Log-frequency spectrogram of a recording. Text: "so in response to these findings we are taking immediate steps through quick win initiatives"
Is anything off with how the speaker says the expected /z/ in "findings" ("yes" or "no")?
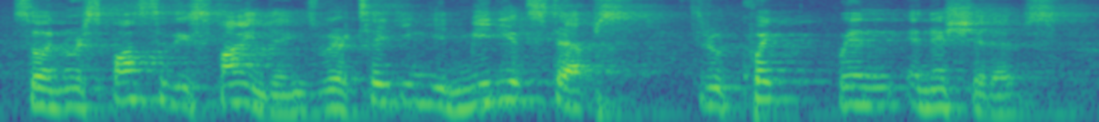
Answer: no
